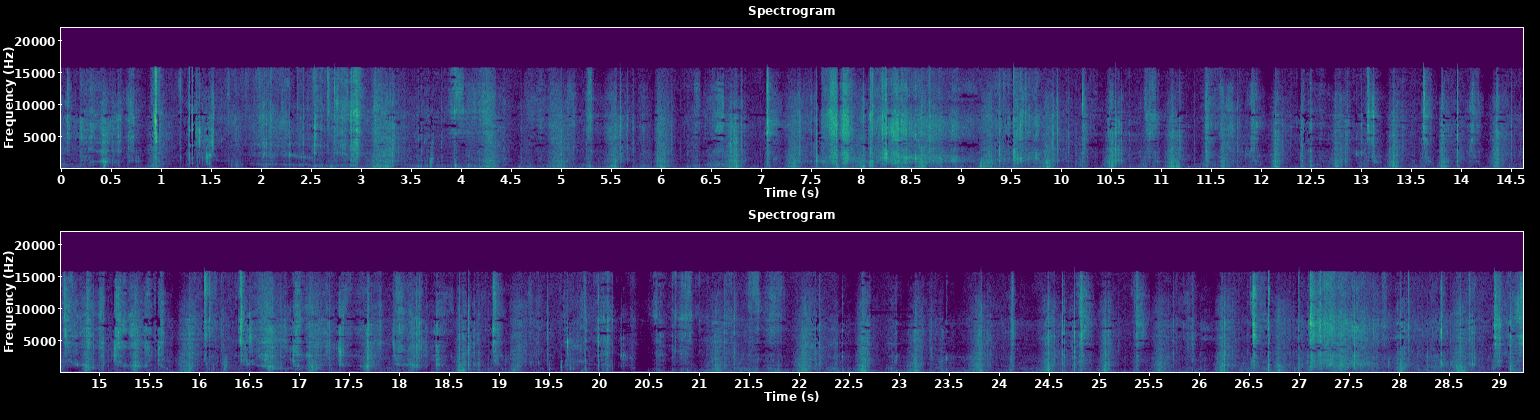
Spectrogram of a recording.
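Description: Passion-fruit shaved ice being crunched and chewed in the mouth: a dense, continuous run of crisp crunches.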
